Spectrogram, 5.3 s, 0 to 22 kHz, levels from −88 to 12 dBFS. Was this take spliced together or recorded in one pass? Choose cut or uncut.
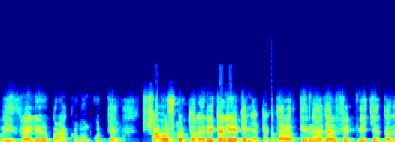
cut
